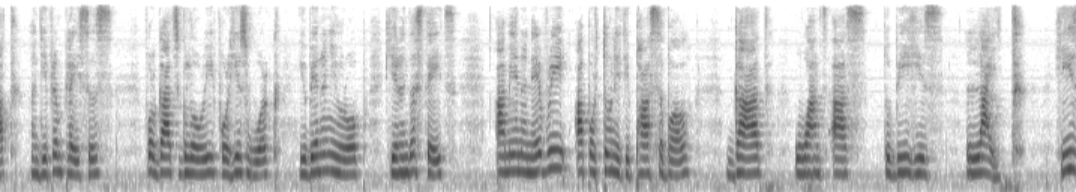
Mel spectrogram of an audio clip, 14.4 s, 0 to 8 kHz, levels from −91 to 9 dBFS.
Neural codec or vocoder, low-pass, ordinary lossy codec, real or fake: vocoder, 44.1 kHz, 128 mel bands every 256 samples, BigVGAN v2; 7.2 kHz; MP3, 48 kbps; fake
